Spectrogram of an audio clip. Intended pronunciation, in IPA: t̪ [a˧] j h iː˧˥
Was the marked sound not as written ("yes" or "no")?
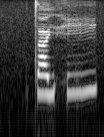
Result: no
